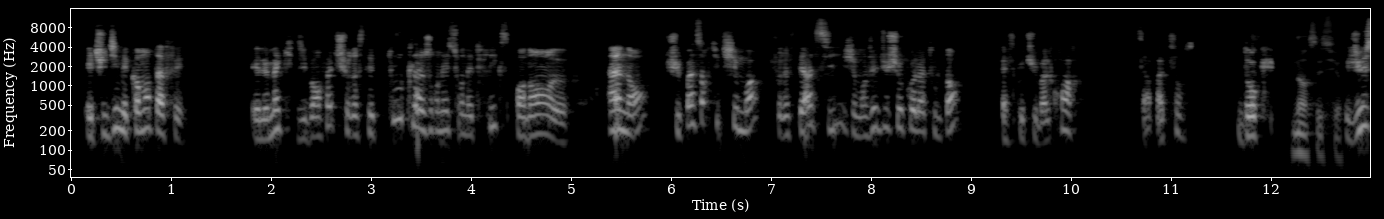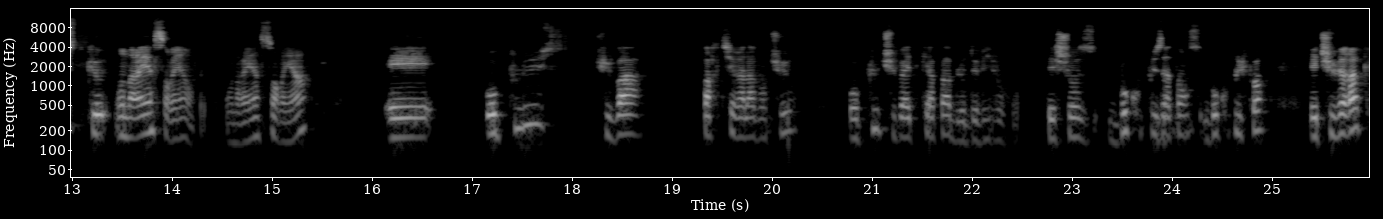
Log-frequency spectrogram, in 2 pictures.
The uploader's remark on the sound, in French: On enregistre avec nos superbes nouveaux micros. La qualité audio n'est pas aux RDV certes.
